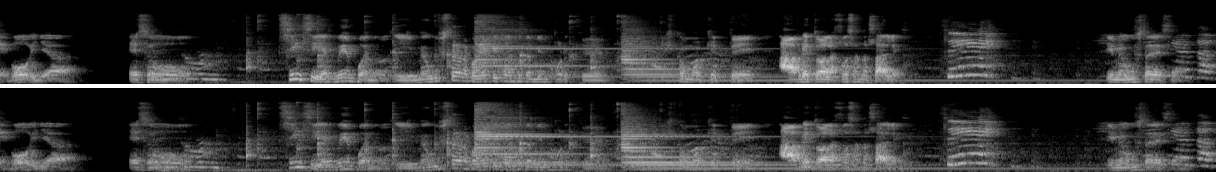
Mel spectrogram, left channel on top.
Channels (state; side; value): normal; both; correlation 0.68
